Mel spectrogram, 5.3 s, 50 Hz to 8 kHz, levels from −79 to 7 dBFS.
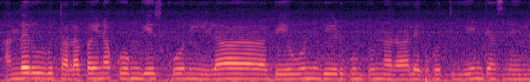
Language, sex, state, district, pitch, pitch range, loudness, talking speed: Telugu, female, Andhra Pradesh, Guntur, 180 Hz, 170-185 Hz, -18 LUFS, 115 wpm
